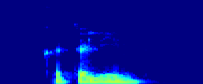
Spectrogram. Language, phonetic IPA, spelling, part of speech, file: Romanian, [kə.təˈlin], Cătălin, proper noun, LL-Q7913 (ron)-Cătălin.wav
- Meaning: a male given name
